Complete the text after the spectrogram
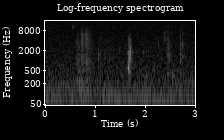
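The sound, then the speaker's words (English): A quiet sip from a fizzy cocktail made with lemony bubbly water, with a few soft wet mouth clicks and smacks spaced out over a few seconds, ending in a brief louder knock. Nobody speaks. “Well, I'm going to take a sip of this thing.”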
